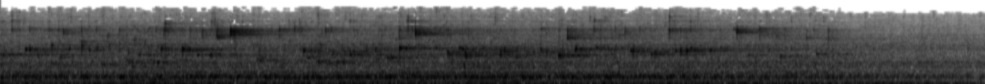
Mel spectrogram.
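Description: A thin stream of water trickles and drips from a small glass vessel.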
